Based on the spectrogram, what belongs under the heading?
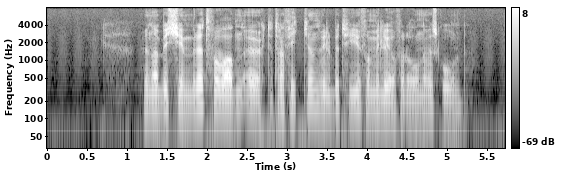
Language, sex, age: Norwegian, male, 26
